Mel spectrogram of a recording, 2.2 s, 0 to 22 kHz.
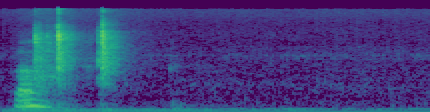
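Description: Two sharp clicks of push-button switches on a 1950s Crosley stove's control panel being pressed, about half a second in.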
